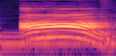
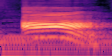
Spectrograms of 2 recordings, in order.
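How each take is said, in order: No difference in how they are said.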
